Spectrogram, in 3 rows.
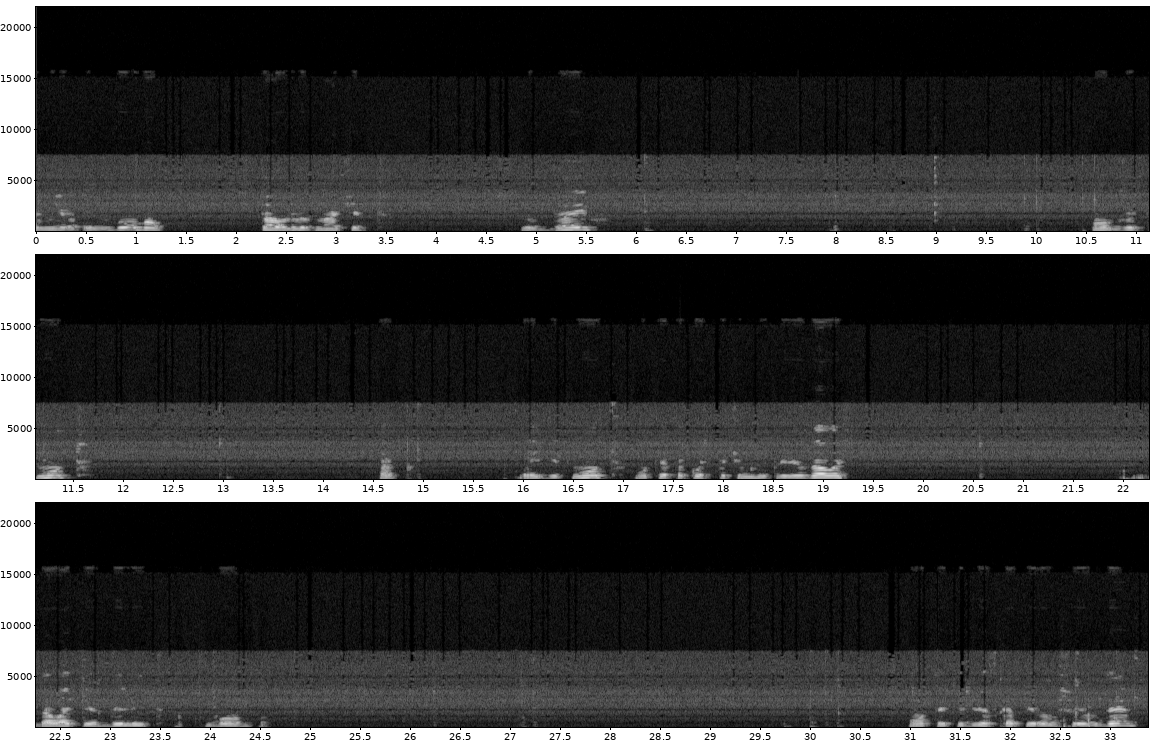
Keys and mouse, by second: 1.0-6.0 drag, 7.9 middle click, 9.9-10.6 drag, 11.2-12.8 middle drag, 14.8-15.9 drag, 16.8 click, 17.5-20.5 middle drag, 22.6 Delete, 24.8-26.1 middle drag, 27.1 click, 29.9 shift+click, 30.9 middle click, 32.5 shift+d, 33.1 click.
